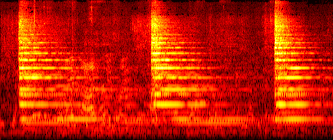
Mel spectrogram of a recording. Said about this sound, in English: And just as the sun goes down, the church bells toll for Mass.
